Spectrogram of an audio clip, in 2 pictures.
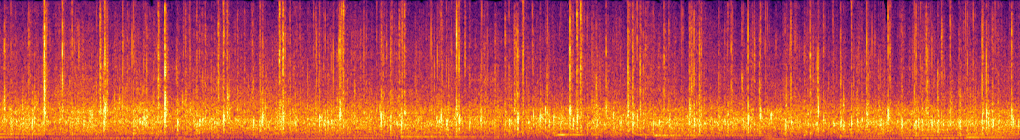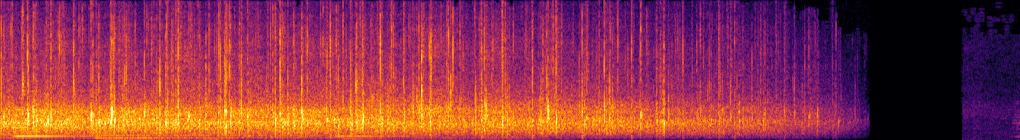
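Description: A group of people applauding over slow piano music playing held low notes. The clapping and the music fade out near the end.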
